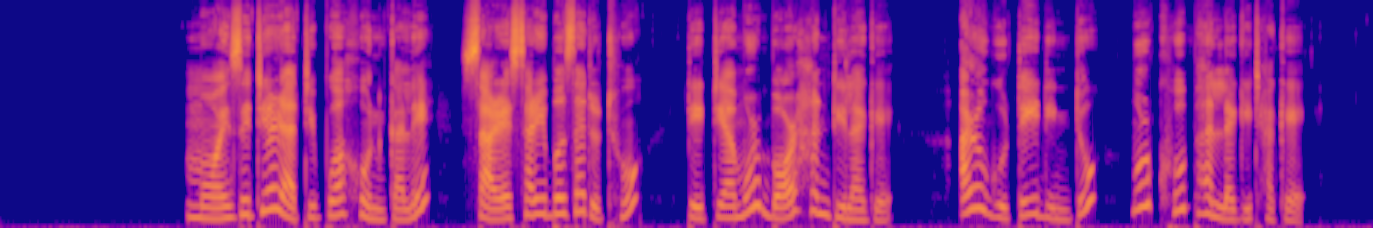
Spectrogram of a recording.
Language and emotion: Assamese, happy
